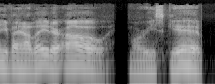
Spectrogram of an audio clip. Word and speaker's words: Maurice: Right, and then you find out later, oh, Maurice Gibb. It's pronounced Morris. Morris?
